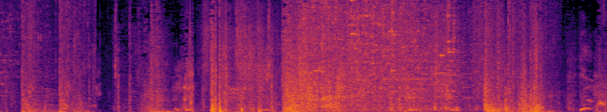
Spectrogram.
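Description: Fight-scene soundtrack: a quick run of blows, thuds and crashes with shattering, as bodies and objects smash about a room.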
